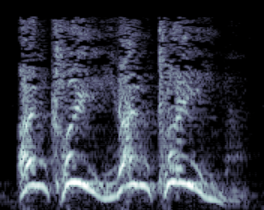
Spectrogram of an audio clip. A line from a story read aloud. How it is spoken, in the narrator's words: the leper cried out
